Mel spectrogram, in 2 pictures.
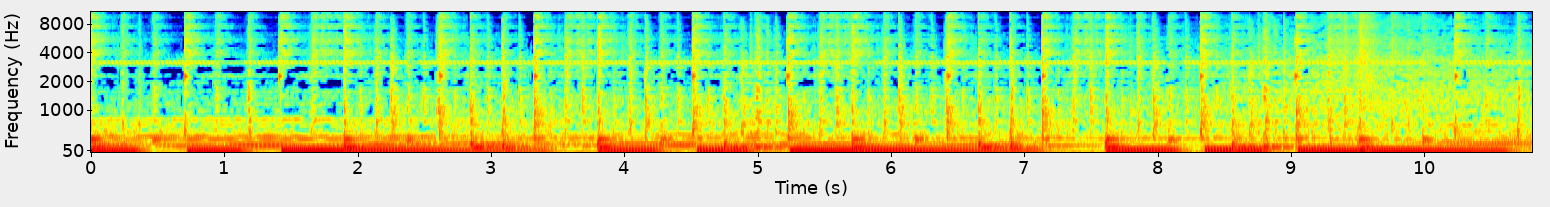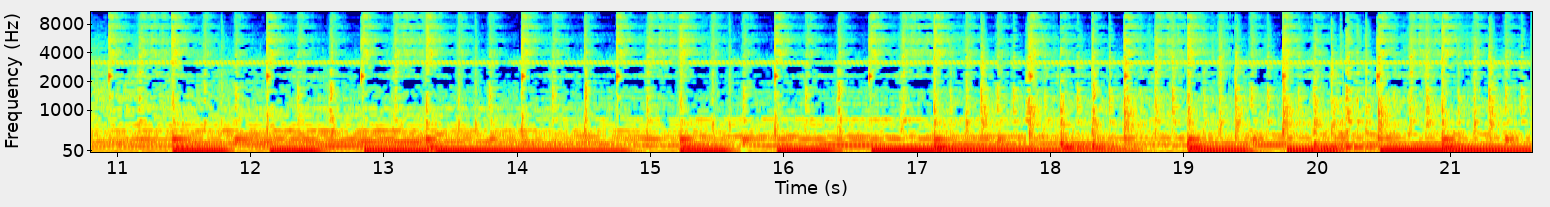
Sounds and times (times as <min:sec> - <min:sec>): Music: 0:00.0 - 0:21.6.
